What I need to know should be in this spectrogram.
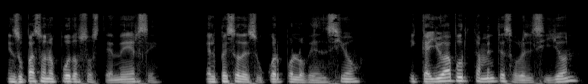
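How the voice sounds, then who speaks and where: A man narrating a story in a steady, measured reading voice. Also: medium pitch, no room sound. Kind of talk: audiobook narration.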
